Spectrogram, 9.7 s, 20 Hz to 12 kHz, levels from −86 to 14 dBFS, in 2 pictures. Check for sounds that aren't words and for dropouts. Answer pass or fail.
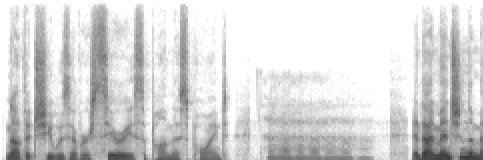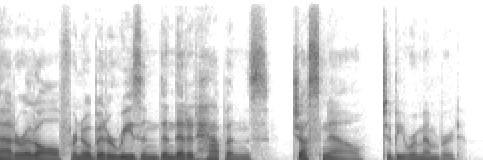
fail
